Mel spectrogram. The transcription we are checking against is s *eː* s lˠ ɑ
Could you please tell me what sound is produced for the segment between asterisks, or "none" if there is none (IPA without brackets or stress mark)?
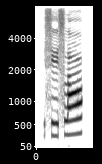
eː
